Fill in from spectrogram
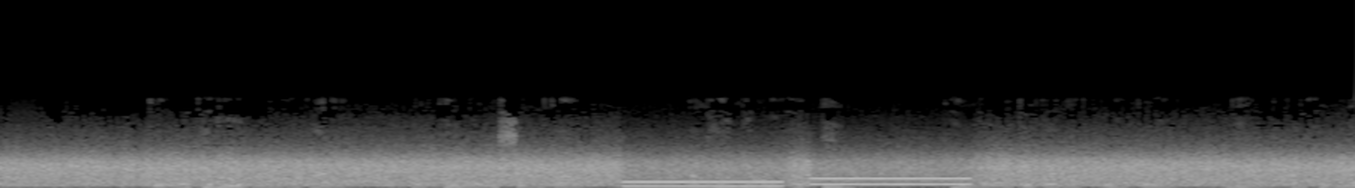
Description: Aircraft SELCAL, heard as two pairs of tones, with radio static and speech in Vietnamese. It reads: AK-FQ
